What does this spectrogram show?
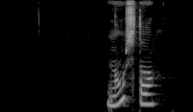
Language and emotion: Russian, positive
